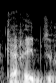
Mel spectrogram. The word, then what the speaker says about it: Charybde: Charybde, oui. – Oui, Charybde. – Et pas syllabe. – Non, mais vous avez bien dit, c'est moi qui entendais syllabe, parce que vous voyez, la langue.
